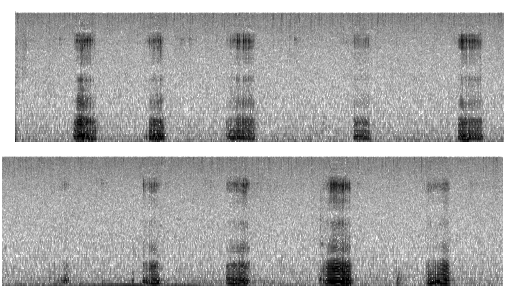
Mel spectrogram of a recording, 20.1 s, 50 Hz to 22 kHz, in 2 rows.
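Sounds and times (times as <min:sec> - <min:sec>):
small dog snoring: 0:01.4 - 0:02.0, 0:02.8 - 0:03.4, 0:04.4 - 0:05.2, 0:07.0 - 0:07.5, 0:09.1 - 0:09.7, 0:11.0 - 0:11.5, 0:12.6 - 0:13.3, 0:14.4 - 0:15.1, 0:16.4 - 0:17.2, 0:18.5 - 0:19.1.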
